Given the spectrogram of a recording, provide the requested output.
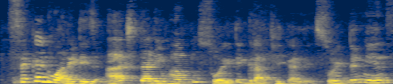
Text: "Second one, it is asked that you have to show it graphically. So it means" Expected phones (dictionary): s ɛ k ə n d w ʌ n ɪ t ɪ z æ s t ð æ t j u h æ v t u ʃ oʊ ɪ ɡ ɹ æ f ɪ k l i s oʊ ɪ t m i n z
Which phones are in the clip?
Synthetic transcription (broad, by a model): s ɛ k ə n d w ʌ n ɪ t ɪ z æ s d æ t j u h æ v t u s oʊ ɪ ɡ ɹ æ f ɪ k l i s oʊ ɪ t m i n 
